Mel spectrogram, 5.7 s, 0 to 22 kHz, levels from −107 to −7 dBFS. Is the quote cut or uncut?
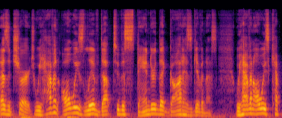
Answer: uncut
